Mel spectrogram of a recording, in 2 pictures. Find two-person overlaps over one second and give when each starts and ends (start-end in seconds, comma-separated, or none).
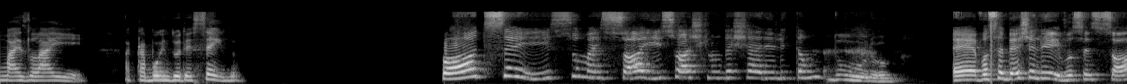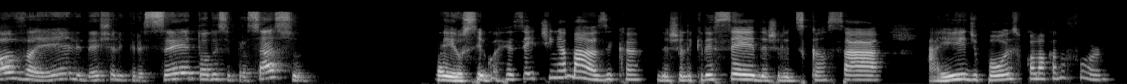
none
